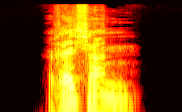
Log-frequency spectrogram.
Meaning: dative plural of Rächer
- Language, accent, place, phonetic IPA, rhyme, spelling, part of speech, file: German, Germany, Berlin, [ˈʁɛçɐn], -ɛçɐn, Rächern, noun, De-Rächern.ogg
